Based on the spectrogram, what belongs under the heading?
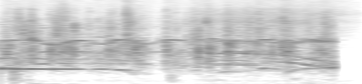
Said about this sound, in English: Clap it up for both these guys.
